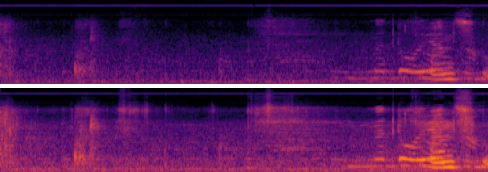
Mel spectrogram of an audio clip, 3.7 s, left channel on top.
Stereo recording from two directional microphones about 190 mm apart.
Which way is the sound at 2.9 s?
Centre (ahead or behind).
